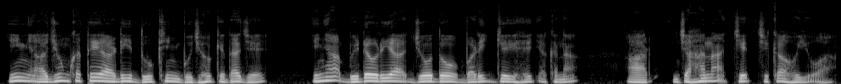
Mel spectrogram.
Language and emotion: Santali, sad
